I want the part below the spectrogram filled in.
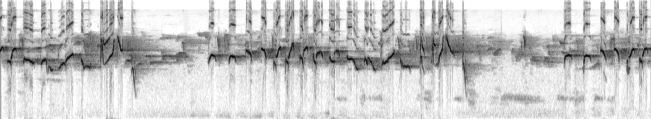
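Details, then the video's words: Oriental magpie-robin singing ngeplong style to call a rival, used to prompt other birds to sing. Rich whistled phrases with quick trills and sharp downward notes repeat in bursts, separated by two brief softer dips. "suara kacer ngeplong manggil lawan"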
